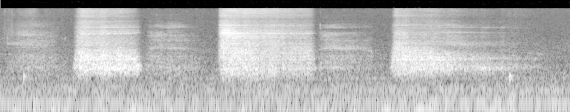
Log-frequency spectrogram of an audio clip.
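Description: A man's heavy breathing while taking a bong hit: three long, breathy draws and exhalations of about a second each, the last fading out.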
